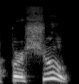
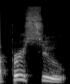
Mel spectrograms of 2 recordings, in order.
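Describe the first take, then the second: First: "pursue" said with a sh sound, like "pur-shoo"; pronúncia errada. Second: Said in the usual way. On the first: Retold or imitated. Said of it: "ele fala pursue". ("pursue" errado, com som de "xu") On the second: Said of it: "em vez de pronunciar pursue".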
